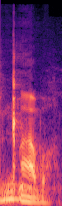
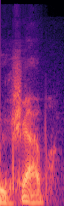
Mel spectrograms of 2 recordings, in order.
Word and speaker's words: Nqaba: Incidentally, the name was Nqaba, pronounced. But in Nqaba, they changed it to Nshaba. As I am speaking, I am of the Nshaba clan, which is a distortion. It should have been Nqaba, not Nshaba as in anxious.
